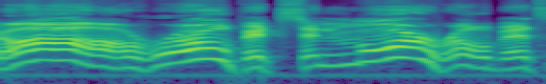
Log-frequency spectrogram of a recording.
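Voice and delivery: scornful, dismissive scoff, very high and loud. Explaining why he hates the Gandooms, doing an impression of Matt Burkett's impression. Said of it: "Is that your impression of".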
